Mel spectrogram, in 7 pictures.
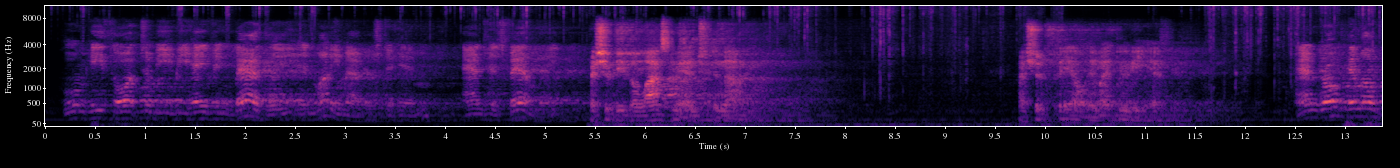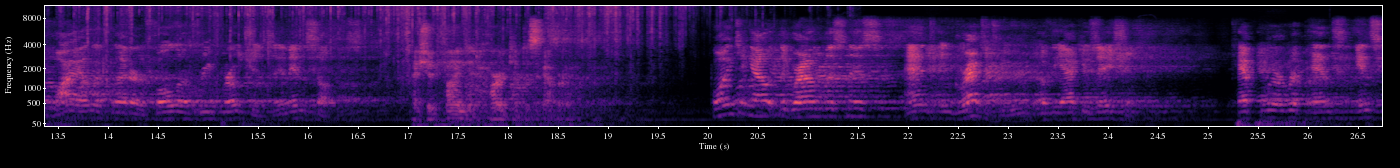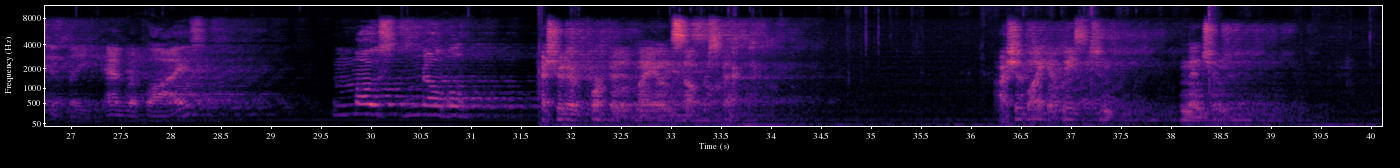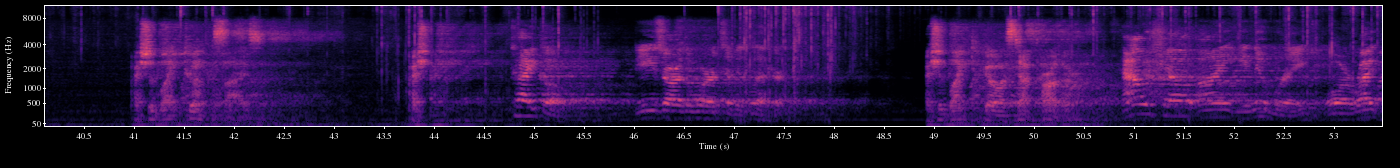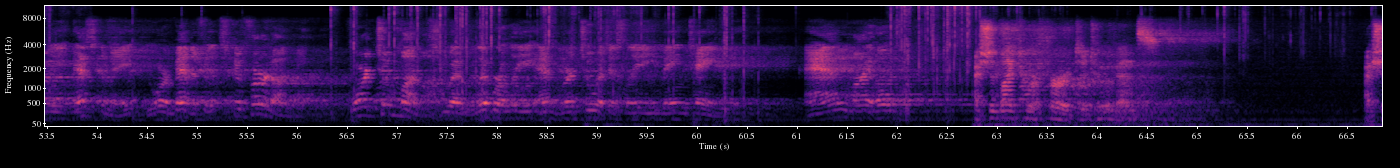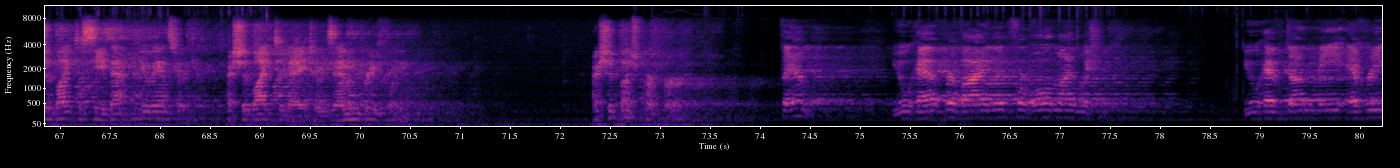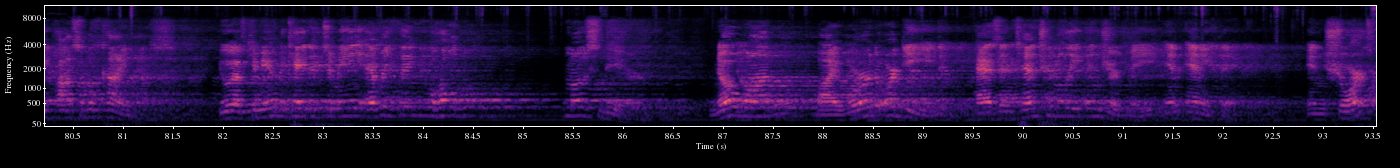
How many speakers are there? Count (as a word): two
